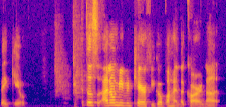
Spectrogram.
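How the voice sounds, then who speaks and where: A woman voicing a flustered, well-meaning young female vampire in a tabletop game, explaining haltingly and apologetically. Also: medium pitch, big pitch swings, creaky, fairly bright tone, no echo, clean studio sound. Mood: exasperated, pleading.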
